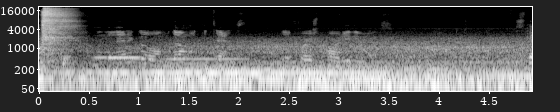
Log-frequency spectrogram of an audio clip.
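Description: A truck's air brake system releases its pressure at the end of a cab brake inspection, a broad hissing rush of air that starts loud and then settles into a steady sustained hiss beneath someone talking.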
